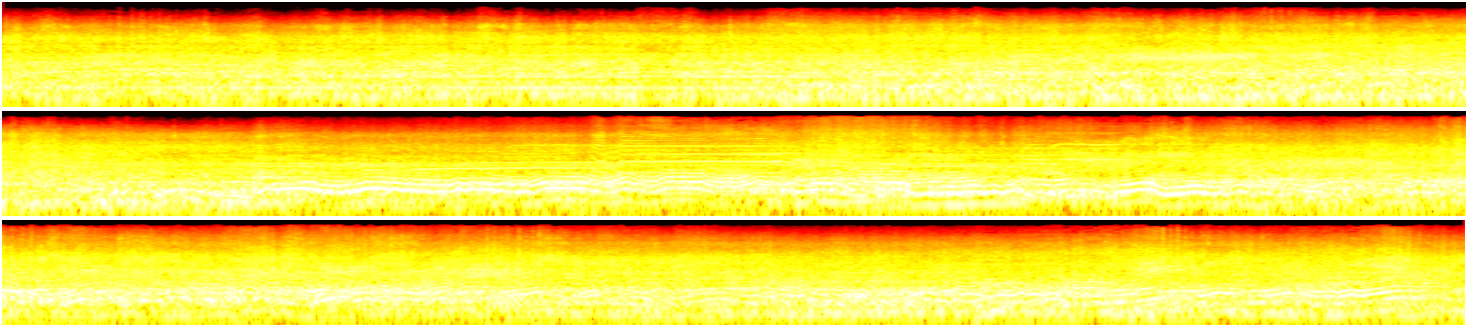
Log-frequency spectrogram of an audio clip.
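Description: Off-road dirt bike engines revving unevenly, the pitch surging up and down as the bikes are worked through deep mud, growing louder about halfway through.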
